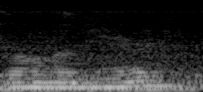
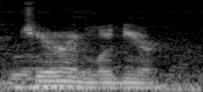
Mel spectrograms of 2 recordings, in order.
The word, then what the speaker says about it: Jaron Lanier: It is Jerome, how do you pronounce it? Jerome Lanier? People that might know Jaron Lanier.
